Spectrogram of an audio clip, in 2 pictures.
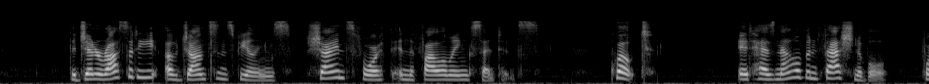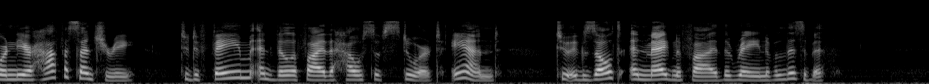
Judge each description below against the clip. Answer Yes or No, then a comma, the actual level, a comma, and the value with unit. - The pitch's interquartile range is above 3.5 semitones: Yes, average, 4.2 semitones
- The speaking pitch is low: No, high, 225 Hz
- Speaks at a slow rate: Yes, slow, 125 wpm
